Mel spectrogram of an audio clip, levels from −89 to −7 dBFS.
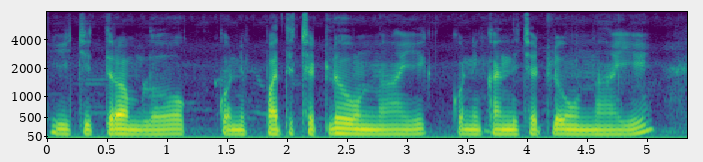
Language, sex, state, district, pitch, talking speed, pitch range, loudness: Telugu, male, Telangana, Mahabubabad, 105 Hz, 110 wpm, 105-110 Hz, -18 LUFS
